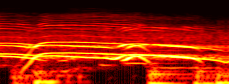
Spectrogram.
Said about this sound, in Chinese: 观众们再一次欢呼起来。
